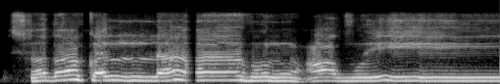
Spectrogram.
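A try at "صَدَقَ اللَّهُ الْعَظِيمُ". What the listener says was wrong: ایسا آپ کا قاف صحیح نہیں نکلا، پھر پڑھیے. صاد کی سیٹی اور اس کو موٹا کریں اور قاف کو بھی پر کریں. صدق اللہ، اور پھر اللہ کے لفظ کو بھی موٹا کریں. صدق اللہ العظیم.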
